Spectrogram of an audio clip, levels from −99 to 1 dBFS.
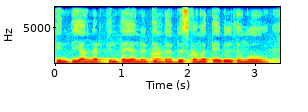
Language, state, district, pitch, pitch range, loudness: Kokborok, Tripura, West Tripura, 135 Hz, 130-140 Hz, -13 LUFS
